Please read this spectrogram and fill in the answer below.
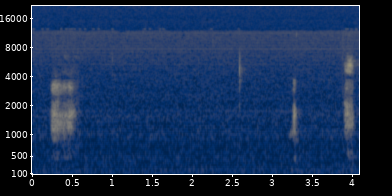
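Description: Near silence in a pause on a video-call line, with a brief faint noise just after the start and two faint clicks in the second half.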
